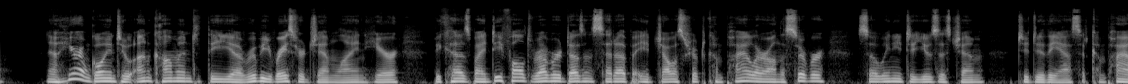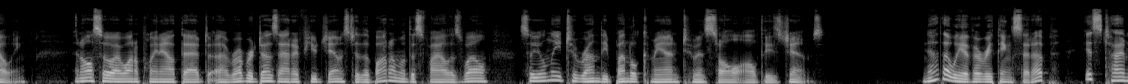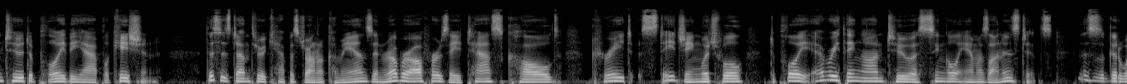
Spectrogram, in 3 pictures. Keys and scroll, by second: 3.8 super+/, 11.0 super+s.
